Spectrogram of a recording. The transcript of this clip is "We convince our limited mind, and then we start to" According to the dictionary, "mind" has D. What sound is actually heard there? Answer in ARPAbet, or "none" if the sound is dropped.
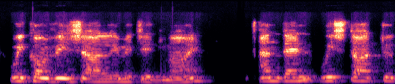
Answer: none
